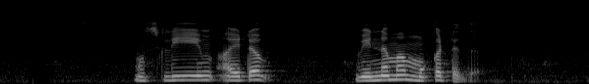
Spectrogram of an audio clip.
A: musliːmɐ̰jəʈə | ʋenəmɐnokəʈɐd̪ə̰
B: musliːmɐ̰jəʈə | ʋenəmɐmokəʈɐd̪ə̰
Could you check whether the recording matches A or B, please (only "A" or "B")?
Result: B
